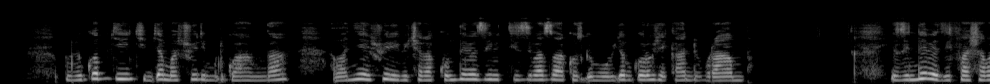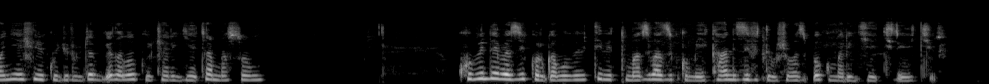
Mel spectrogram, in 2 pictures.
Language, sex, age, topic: Kinyarwanda, female, 18-24, education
